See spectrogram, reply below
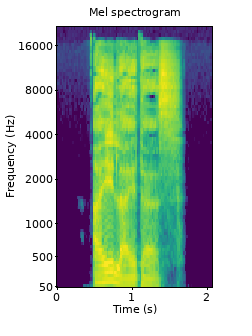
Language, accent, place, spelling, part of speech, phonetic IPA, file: German, Germany, Berlin, Eileiters, noun, [ˈaɪ̯ˌlaɪ̯tɐs], De-Eileiters.ogg
- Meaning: genitive singular of Eileiter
